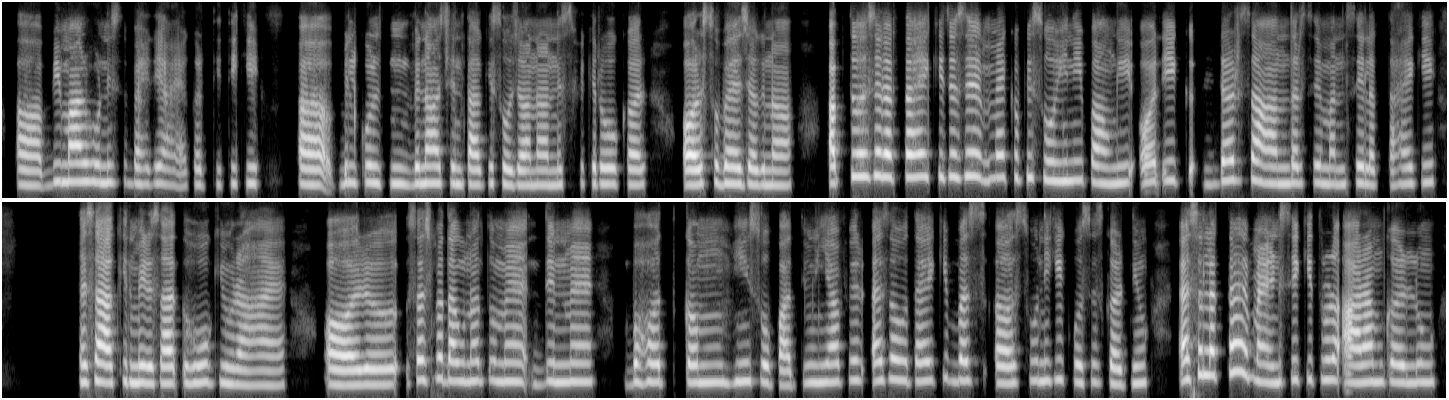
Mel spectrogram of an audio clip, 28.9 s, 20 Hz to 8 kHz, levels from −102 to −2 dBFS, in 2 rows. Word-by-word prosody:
अ, 220 Hz, -2 st, +1 dB
बीमार 275 Hz, +5 st, +3 dB
होने 270 Hz, -1 st, 0 dB
से 260 Hz, 0 st, -15 dB
पहले 245 Hz, +1 st, -4 dB
आया 220 Hz, -4 st, -9 dB
करती 230 Hz, 0 st, -11 dB
थी 245 Hz, +2 st, -11 dB
कि 250 Hz, -1 st, -4 dB, 0.4 s
अ, 235 Hz, -2 st, +4 dB
बिल्कुल 260 Hz, 0 st, -2 dB
उम, 245 Hz, -2 st, -2 dB
बिना 250 Hz, 0 st, +3 dB
चिंता 240 Hz, -2 st, -1 dB
के 250 Hz, +2 st, -7 dB
सो 245 Hz, -2 st, -1 dB
जाना, 225 Hz, 0 st, -1 dB
निश्फ़िक्र 240 Hz, +2 st, -5 dB
होकर 235 Hz, -1 st, 0 dB, 0.4 s
और 230 Hz, 0 st, +9 dB
सुबह 245 Hz, 0 st, +1 dB
जगना। 225 Hz, -2 st, -1 dB, 0.4 s
अब 255 Hz, 0 st, +8 dB
तो 355 Hz, -, +1 dB
ऐसा 355 Hz, +1 st, +3 dB
लगता 345 Hz, 0 st, +5 dB
है 350 Hz, +1 st, +4 dB
कि 350 Hz, 0 st, -6 dB
जैसे 355 Hz, +1 st, +1 dB
मैं 335 Hz, +3 st, -2 dB
कभी 335 Hz, +1 st, -4 dB
सो 305 Hz, -3 st, -3 dB
ही 285 Hz, 0 st, +1 dB
नहीं 295 Hz, +1 st, -3 dB
पाऊँगी 255 Hz, -1 st, -1 dB
और 280 Hz, -, 0 dB
एक 295 Hz, -, -5 dB, 0.3 s
डर-सा 300 Hz, +1 st, +1 dB
अंदर 245 Hz, +1 st, -1 dB
से 260 Hz, +1 st, -6 dB
मन 240 Hz, -1 st, -5 dB
से 255 Hz, -1 st, +1 dB
लगता 230 Hz, -2 st, -6 dB
है 240 Hz, +1 st, -5 dB
कि, 265 Hz, +2 st, -9 dB, 0.9 s
"ऐसा 265 Hz, +2 st, +6 dB
आखिर 260 Hz, +1 st, +1 dB
मेरे 255 Hz, 0 st, +4 dB
साथ 250 Hz, 0 st, +3 dB
हो 260 Hz, +2 st, 0 dB
क्यों 255 Hz, -2 st, -1 dB
रहा 225 Hz, -1 st, -2 dB
है?" 220 Hz, +1 st, -4 dB, 0.5 s
और 225 Hz, 0 st, +7 dB, 0.5 s
सच 305 Hz, -1 st, +1 dB
बताऊँ 290 Hz, -3 st, +1 dB
ना, 285 Hz, +1 st, -1 dB
तो 295 Hz, +1 st, -10 dB
मैं 280 Hz, -1 st, -1 dB, 0.2 s
दिन 275 Hz, -1 st, -2 dB
में 275 Hz, 0 st, -1 dB, 0.4 s
बहुत 275 Hz, 0 st, 0 dB, 0.2 s
कम 265 Hz, -1 st, +2 dB, 0.3 s
ही 280 Hz, +1 st, -1 dB
सो 275 Hz, -2 st, -1 dB
पाती 220 Hz, +2 st, -2 dB
हूँ 265 Hz, 0 st, -3 dB
या 270 Hz, 0 st, 0 dB
फिर 300 Hz, 0 st, -6 dB
ऐसा 295 Hz, +2 st, 0 dB
होता 290 Hz, -2 st, -2 dB
है 290 Hz, +1 st, -1 dB
कि 330 Hz, +4 st, -14 dB
बस 290 Hz, 0 st, -2 dB
अ, 255 Hz, -1 st, +3 dB
सोने 290 Hz, +2 st, -6 dB
की 310 Hz, +1 st, -5 dB
कोशिश 270 Hz, -2 st, -6 dB
करती 240 Hz, -1 st, -1 dB
हूँ। 260 Hz, +1 st, -2 dB, 0.3 s
ऐसा 310 Hz, +6 st, +4 dB
लगता 375 Hz, +2 st, +4 dB
है 400 Hz, -, +4 dB
माइंड 265 Hz, -1 st, 0 dB
से 305 Hz, +3 st, -6 dB
कि 310 Hz, +2 st, -8 dB
थोड़ा 305 Hz, +1 st, -1 dB, 0.2 s
आराम 270 Hz, +1 st, +4 dB
कर 265 Hz, -1 st, +2 dB
लूँ 270 Hz, +1 st, -4 dB
265 Hz, 185 wpm, -20 LUFS, 245-290 Hz, 0.9 s, और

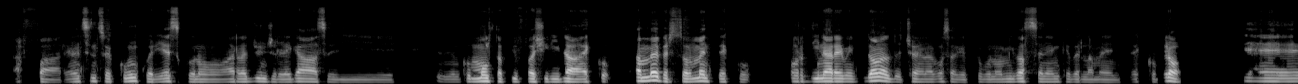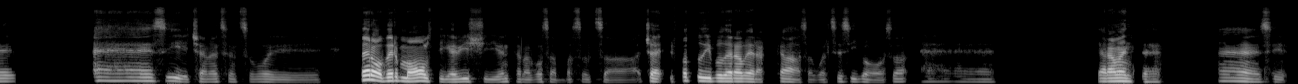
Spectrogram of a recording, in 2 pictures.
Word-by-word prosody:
affare, 110 Hz, +1 st, -12 dB
nel 130 Hz, 0 st, -7 dB
senso 145 Hz, -2 st, -4 dB
che 125 Hz, -, -9 dB
comunque 145 Hz, -4 st, -2 dB
riescono 120 Hz, -3 st, -6 dB
a 125 Hz, -, -6 dB
raggiungere 130 Hz, -1 st, -5 dB
le 115 Hz, -, -6 dB
case 125 Hz, -4 st, -3 dB
di 110 Hz, -1 st, -17 dB, 0.4 s
ehm, 120 Hz, 0 st, -18 dB
con 135 Hz, +3 st, -7 dB
molta 145 Hz, -1 st, +3 dB
più 135 Hz, +1 st, -8 dB
facilità. 125 Hz, -1 st, +2 dB
Ecco, 120 Hz, 0 st, -7 dB, 0.2 s
a 160 Hz, -, +5 dB
me 185 Hz, +4 st, +8 dB
personalmente, 140 Hz, 0 st, 0 dB
ecco, 120 Hz, -3 st, -13 dB, 0.4 s
ordinare 140 Hz, +1 st, +3 dB
McDonald's 145 Hz, +1 st, +2 dB
cioè 135 Hz, -, -6 dB
è -, -, -9 dB
una 120 Hz, 0 st, -10 dB
cosa 130 Hz, 0 st, -11 dB
che 110 Hz, -1 st, -14 dB
proprio 120 Hz, -2 st, -15 dB
non 120 Hz, 0 st, -10 dB
mi 130 Hz, 0 st, -8 dB
passa 135 Hz, -1 st, -2 dB
neanche 125 Hz, 0 st, -11 dB
per 120 Hz, 0 st, -12 dB
la 115 Hz, -1 st, -12 dB
mente, 110 Hz, -1 st, -16 dB
ecco. -, -, -21 dB
Però, -, -, +3 dB, 0.6 s
ehm 140 Hz, -2 st, -4 dB, 0.8 s
ehm, 170 Hz, -1 st, -6 dB
sì, 155 Hz, -4 st, -5 dB
cioè 130 Hz, +1 st, -9 dB
nel 125 Hz, +1 st, -12 dB
senso 125 Hz, -1 st, -15 dB
poi 110 Hz, -3 st, -17 dB, 0.4 s
però 205 Hz, -4 st, +10 dB
per 170 Hz, +1 st, +5 dB
molti 145 Hz, -3 st, +5 dB
capisci, 125 Hz, +2 st, -4 dB
diventa 120 Hz, +2 st, -12 dB
una 110 Hz, -2 st, -15 dB
cosa 120 Hz, 0 st, -14 dB
abbastanza 105 Hz, -1 st, -16 dB
cioè 135 Hz, -, 0 dB
il -, -, -22 dB
fatto 175 Hz, -1 st, -3 dB
di 150 Hz, -, +6 dB
poter 145 Hz, -1 st, +3 dB
avere 135 Hz, -3 st, +3 dB
a -, -, -15 dB
casa 115 Hz, -6 st, -7 dB
qualsiasi 125 Hz, +4 st, -12 dB
cosa, 120 Hz, +2 st, -14 dB
ehm 125 Hz, -2 st, -24 dB, 1.0 s
chiaramente 140 Hz, -4 st, +2 dB, 0.5 s
eh, 150 Hz, -5 st, -5 dB
sì. 115 Hz, -2 st, -11 dB
130 Hz, 155 wpm, -23 LUFS, 120-140 Hz, 1.0 s, però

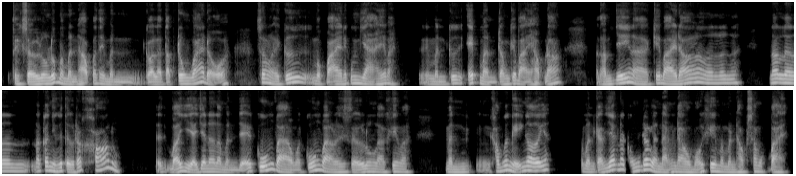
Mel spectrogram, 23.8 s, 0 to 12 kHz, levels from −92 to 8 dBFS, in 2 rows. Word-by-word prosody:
Thiệt 110 Hz, -, -2 dB
sự 100 Hz, 0 st, +4 dB
luôn, 120 Hz, +2 st, +4 dB
lúc 150 Hz, +7 st, +4 dB
mà 165 Hz, -, +1 dB
mình 100 Hz, -3 st, -1 dB
học 95 Hz, -4 st, -1 dB
á 125 Hz, -, -1 dB
thì 115 Hz, -3 st, -1 dB
mình, 95 Hz, -3 st, -4 dB
gọi 95 Hz, +1 st, +2 dB
là, 95 Hz, -1 st, +1 dB
tập 90 Hz, -1 st, -3 dB
trung 115 Hz, 0 st, +4 dB
quá 145 Hz, +9 st, +2 dB
độ -, -, +1 dB
á. 120 Hz, -, -5 dB, 0.4 s
Xong 165 Hz, -2 st, +1 dB
rồi 105 Hz, -5 st, -1 dB
cứ 175 Hz, +3 st, +3 dB
một 110 Hz, -2 st, -3 dB
bài 105 Hz, -1 st, +1 dB
nó 120 Hz, -, -1 dB
cũng 135 Hz, 0 st, 0 dB
dài 105 Hz, -2 st, -1 dB
á 130 Hz, -, 0 dB
bạn, 120 Hz, -6 st, -6 dB, 0.3 s
rồi -, -, -8 dB
mình 100 Hz, -2 st, -3 dB
cứ 135 Hz, +3 st, 0 dB
ép 155 Hz, 0 st, +2 dB
mình 90 Hz, -2 st, -2 dB
trong 105 Hz, +2 st, -1 dB
cái 125 Hz, -, +1 dB
bài 95 Hz, -4 st, -2 dB
học 95 Hz, 0 st, -4 dB
đó, 140 Hz, +11 st, -2 dB, 0.6 s
thậm 105 Hz, +3 st, -2 dB
chí 145 Hz, +6 st, +6 dB
là 105 Hz, -, 0 dB
cái 140 Hz, +5 st, +1 dB
bài 105 Hz, -4 st, +2 dB
đó 160 Hz, +9 st, +1 dB
n 145 Hz, +1 st, -1 dB
n 150 Hz, -, -3 dB, 0.5 s
nó 155 Hz, +2 st, +2 dB
n 140 Hz, -3 st, +1 dB
nó 145 Hz, -, -1 dB
có 155 Hz, +3 st, +2 dB
những 145 Hz, -5 st, +1 dB
cái 145 Hz, -, +3 dB
từ 100 Hz, -, +3 dB
rất 150 Hz, +8 st, -1 dB
khó 200 Hz, +10 st, 0 dB
luôn, 215 Hz, -, -2 dB, 0.5 s
ừm, -, -, -5 dB
bởi -, -, +3 dB
vì 135 Hz, -5 st, +1 dB
vậy 100 Hz, -, +4 dB
cho 125 Hz, -, +3 dB
nên 120 Hz, 0 st, 0 dB
là 110 Hz, -, -1 dB
mình 95 Hz, -2 st, -5 dB
dễ 95 Hz, -, +2 dB
cuốn 175 Hz, +8 st, +4 dB
vào 100 Hz, -, +1 dB
và 95 Hz, 0 st, -4 dB
cuốn 165 Hz, -, +2 dB
vào. 115 Hz, -11 st, +1 dB
Thì -, -, -2 dB
thực 105 Hz, -, -5 dB
sự 95 Hz, -, +1 dB
luôn 120 Hz, +1 st, 0 dB
là 105 Hz, -2 st, -4 dB
khi 125 Hz, -, -1 dB
mà 110 Hz, -2 st, -4 dB, 0.6 s
mình, 110 Hz, 0 st, -3 dB
ưm, -, -, -11 dB
không 140 Hz, +2 st, -2 dB
có 180 Hz, -, +2 dB
nghỉ 160 Hz, -, +2 dB
ngơi 160 Hz, +1 st, +5 dB
á, 195 Hz, -, -3 dB, 0.5 s
mình 110 Hz, -1 st, -2 dB
cảm 105 Hz, +3 st, 0 dB
giác 180 Hz, +7 st, +3 dB
nó 205 Hz, 0 st, 0 dB
cũng 145 Hz, 0 st, -3 dB
rất 195 Hz, -, +5 dB
là -, -, +3 dB
nặng 105 Hz, +1 st, -3 dB
đầu 110 Hz, -3 st, -1 dB
mỗi 100 Hz, +7 st, -2 dB
khi 140 Hz, +1 st, +2 dB
mà 120 Hz, -3 st, -2 dB
mình 105 Hz, -2 st, -4 dB
học 100 Hz, -1 st, -4 dB
xong 125 Hz, +4 st, -4 dB
một 115 Hz, -1 st, -6 dB
bài. 100 Hz, -2 st, -2 dB
115 Hz, 255 wpm, -22 LUFS, 105-145 Hz, 0.6 s, chí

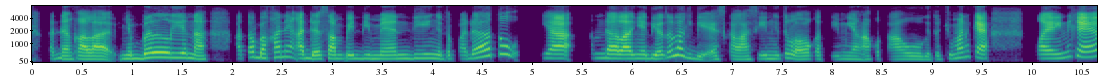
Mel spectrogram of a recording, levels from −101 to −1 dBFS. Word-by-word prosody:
kadang 185 Hz, -3 st, -4 dB
kala 170 Hz, -2 st, +3 dB
nyebelin, 250 Hz, +6 st, +3 dB
nah 175 Hz, -3 st, +1 dB, 0.3 s
atau 210 Hz, +7 st, -5 dB
bahkan 270 Hz, +4 st, -2 dB
yang 280 Hz, -, -5 dB
ada 210 Hz, -3 st, +2 dB
sampai 200 Hz, 0 st, 0 dB
demanding 200 Hz, +2 st, -4 dB
gitu. 190 Hz, -1 st, -9 dB
Padahal 250 Hz, -, 0 dB
tuh 435 Hz, -1 st, -2 dB, 0.2 s
ya 220 Hz, -2 st, +5 dB, 0.2 s
kendalanya 210 Hz, -3 st, +3 dB
dia 195 Hz, 0 st, -1 dB
tuh 300 Hz, -, -2 dB
lagi 375 Hz, -10 st, +1 dB
dieskalasiin 175 Hz, 0 st, -6 dB
gitu 185 Hz, -, -12 dB
loh, 175 Hz, -4 st, -1 dB
ke 180 Hz, -, -10 dB
tim 170 Hz, +1 st, -19 dB
yang 170 Hz, -1 st, -7 dB
aku 165 Hz, -, -7 dB
tau 165 Hz, 0 st, -7 dB
gitu, 160 Hz, +2 st, -13 dB
cuman 255 Hz, +6 st, -3 dB
kayak, -, -, +7 dB, 0.5 s
client 215 Hz, 0 st, +4 dB
ini -, -, -9 dB
kayak, 295 Hz, 0 st, +9 dB
205 Hz, 180 wpm, -24 LUFS, 185-235 Hz, 0.5 s, kayak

